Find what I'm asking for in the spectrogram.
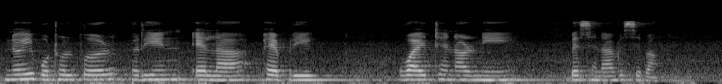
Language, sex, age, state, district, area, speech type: Bodo, female, 18-30, Assam, Kokrajhar, urban, read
